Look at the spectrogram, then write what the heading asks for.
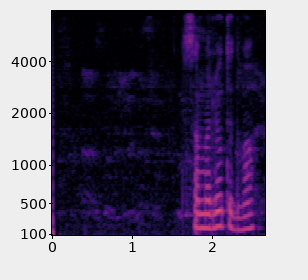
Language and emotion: Russian, neutral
